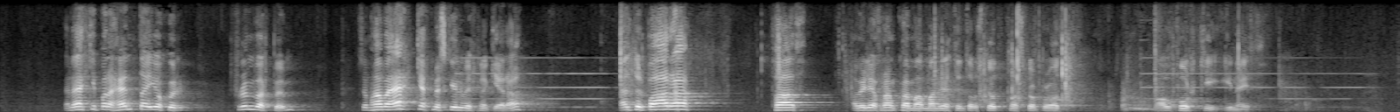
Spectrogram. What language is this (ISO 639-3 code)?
isl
